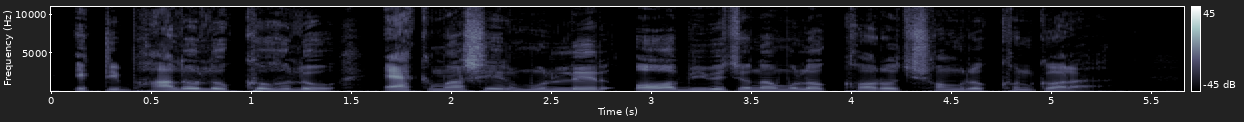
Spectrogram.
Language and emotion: Bengali, neutral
